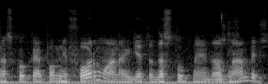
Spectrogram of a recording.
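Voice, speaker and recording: The voice moves at a fairly quick pace with very wide pitch swings, over noticeable background noise. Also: man. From Russia, moved around (military family). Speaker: podcast host, programmer. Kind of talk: casual chat.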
